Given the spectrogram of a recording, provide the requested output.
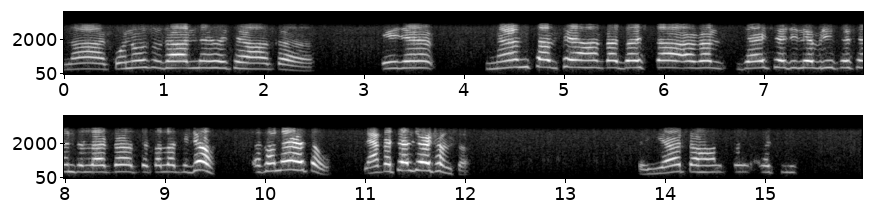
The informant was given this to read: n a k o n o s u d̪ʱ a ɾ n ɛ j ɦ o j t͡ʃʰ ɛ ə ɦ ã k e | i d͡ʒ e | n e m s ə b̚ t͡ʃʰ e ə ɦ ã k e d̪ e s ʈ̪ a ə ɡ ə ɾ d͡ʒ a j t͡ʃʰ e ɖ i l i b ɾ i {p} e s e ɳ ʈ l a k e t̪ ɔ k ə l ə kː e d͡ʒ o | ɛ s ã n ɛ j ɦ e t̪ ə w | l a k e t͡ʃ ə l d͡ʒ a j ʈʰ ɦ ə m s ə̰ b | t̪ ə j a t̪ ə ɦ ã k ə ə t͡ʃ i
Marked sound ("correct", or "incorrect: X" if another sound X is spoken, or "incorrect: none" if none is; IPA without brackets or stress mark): correct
